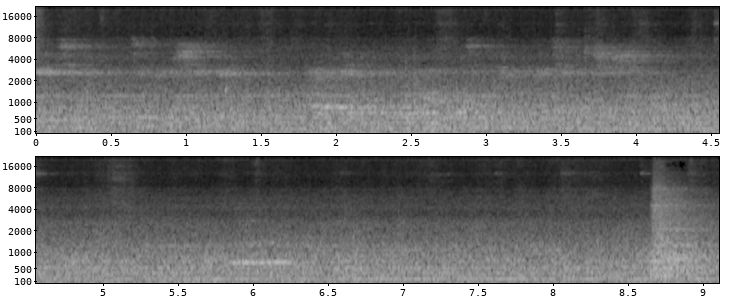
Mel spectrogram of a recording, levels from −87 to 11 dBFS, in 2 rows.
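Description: An everyday sound recording with generation loss throughout: the audio sounds swirly, smeared and hollow, with blurred attacks and nothing above 20.1 kHz. This is likely from around seven successive MP3 encodes, with the texture fitting a 128 kbit/s chain compounding quantisation noise and spectral holes.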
